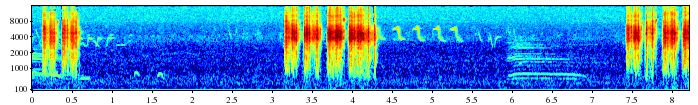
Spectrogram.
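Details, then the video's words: Wheatear giving three separate scratchy, crackling song bursts, each about a second long, with quiet gaps between them. Faint high chirps repeat in the background, along with a low drawn-out tone. "Wheatear song"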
